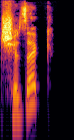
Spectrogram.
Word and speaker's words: Chiswick: You know, like I was going to say Chiswick, so I'm glad you said Chiswick. Save me that embarrassment later. – Yeah, it's spelled Chiswick, but we live in England, so we just randomly choose which letters we're going to enunciate.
